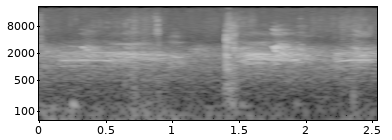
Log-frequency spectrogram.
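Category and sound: bird, rook cawing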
